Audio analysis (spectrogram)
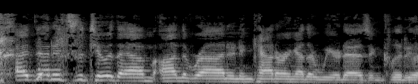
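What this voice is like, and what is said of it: Usual voice. Nothing is said of it.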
